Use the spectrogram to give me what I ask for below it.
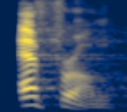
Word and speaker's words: Ephraim: them manessa Manasseh or Ephraim or some say Ephraim Ephraim Manasseh and Ephraim in the proper pronunciation of those words and their names declare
